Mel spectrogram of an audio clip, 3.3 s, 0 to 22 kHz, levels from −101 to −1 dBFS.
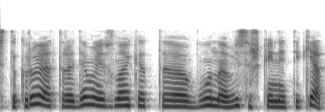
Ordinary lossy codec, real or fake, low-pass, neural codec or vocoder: MP3, 96 kbps; fake; 7.2 kHz; codec, 16 kHz, 4 kbps, FunCodec, trained on Chinese and English, 50 frames a second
